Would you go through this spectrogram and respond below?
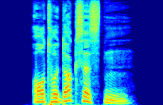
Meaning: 1. superlative degree of orthodox 2. inflection of orthodox: strong genitive masculine/neuter singular superlative degree
- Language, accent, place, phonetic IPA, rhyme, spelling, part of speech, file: German, Germany, Berlin, [ɔʁtoˈdɔksəstn̩], -ɔksəstn̩, orthodoxesten, adjective, De-orthodoxesten.ogg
